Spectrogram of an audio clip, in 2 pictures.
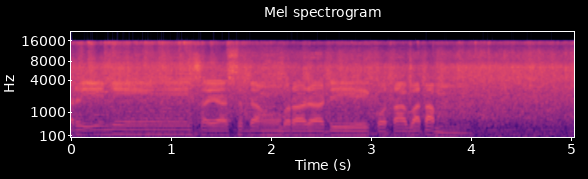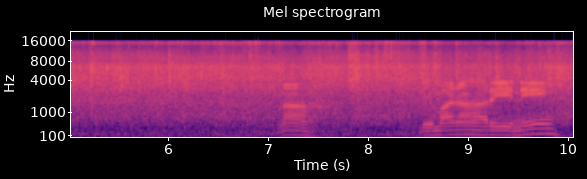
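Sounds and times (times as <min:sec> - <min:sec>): rain on pavement: 0:00.0 - 0:10.0.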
